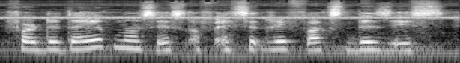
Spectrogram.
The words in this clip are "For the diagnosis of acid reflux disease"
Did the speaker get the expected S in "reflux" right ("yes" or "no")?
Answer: yes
